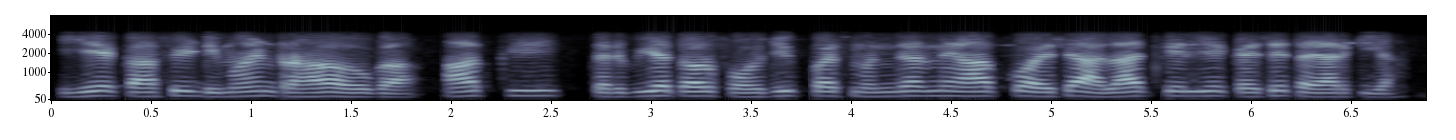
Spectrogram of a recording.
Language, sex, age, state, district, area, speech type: Urdu, male, 60+, Maharashtra, Nashik, urban, conversation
